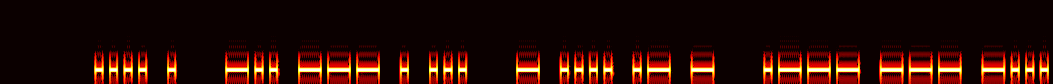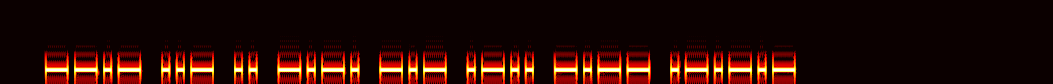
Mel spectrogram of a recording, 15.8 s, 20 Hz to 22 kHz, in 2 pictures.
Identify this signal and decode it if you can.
Morse code, heard as a keyed tone, about 22 wpm, 700 Hz. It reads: HE DOES THAT JOB QUICKLY.
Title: Sentences from Top 700 Words 22wpm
